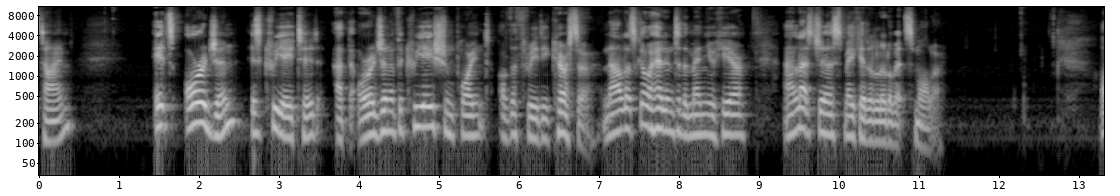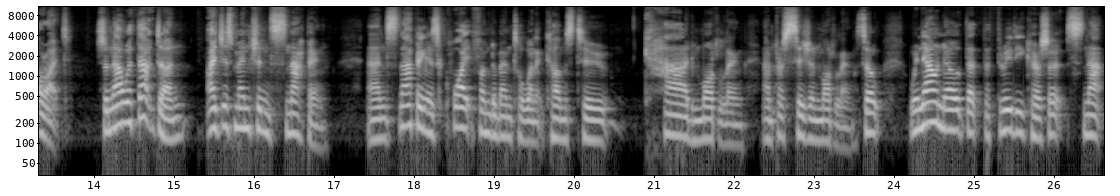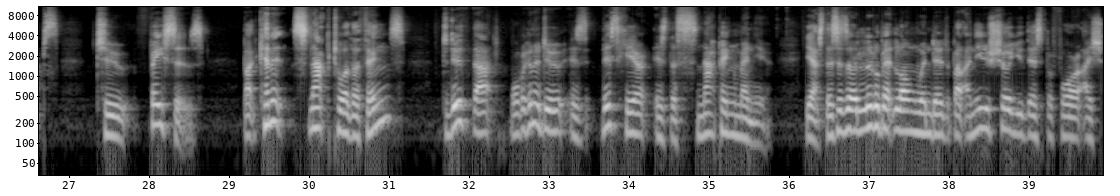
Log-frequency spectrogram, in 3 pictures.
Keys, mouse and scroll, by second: 17.4 scroll up 1, 18.4 shift+middle click, 19.7 middle click, 26.2 shift+right click.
